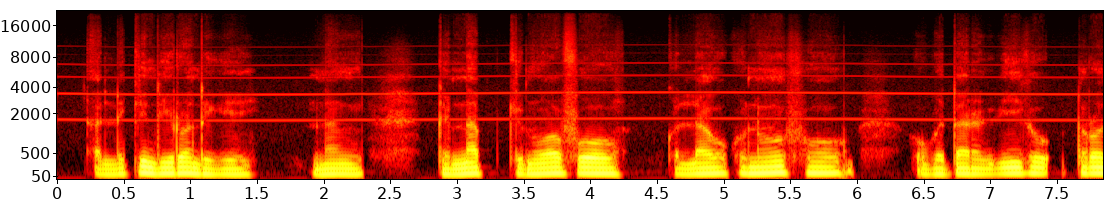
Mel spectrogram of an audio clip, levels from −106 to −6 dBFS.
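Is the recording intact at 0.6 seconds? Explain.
No. At 0.6 s, as throughout the whole clip, a switching supply whistle sits under the speech: a thin high tone wandering between about 1.66 and 1.76 kHz, faint at roughly 35 dB below the signal. It comes from a switching power supply cycling in an audible burst mode or beating against another supply. Unlike mains hum, it is high rather than low, and its pitch drifts instead of holding steady.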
